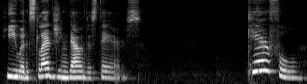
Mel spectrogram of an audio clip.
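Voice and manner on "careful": raised-pitch motherly caution; warning Mum. A narrator's reading. Mum to boy sledging downstairs, warning. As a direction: call out a quick warning to the child. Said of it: "said Mum".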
